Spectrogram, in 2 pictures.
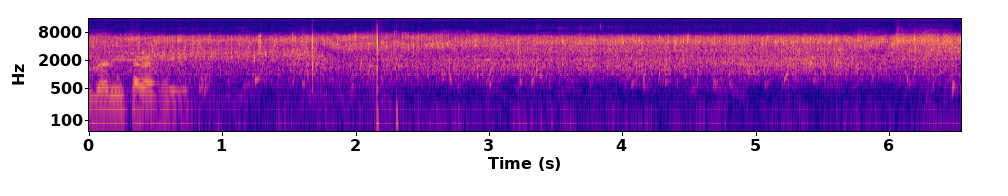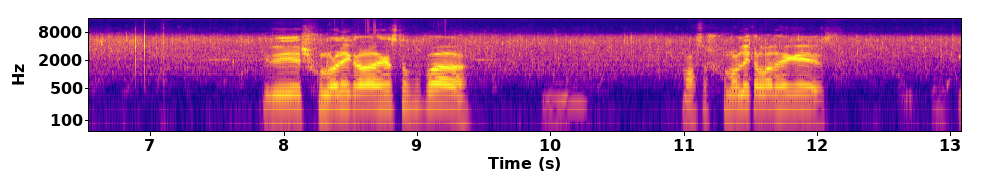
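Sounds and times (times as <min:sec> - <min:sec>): fish splashing at water surface: 0:00.0 - 0:11.0.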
